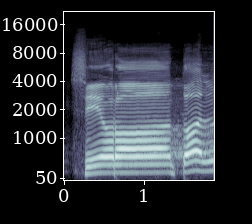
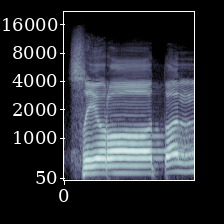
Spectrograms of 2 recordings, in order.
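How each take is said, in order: The two takes are said the same way.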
